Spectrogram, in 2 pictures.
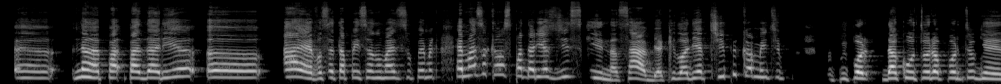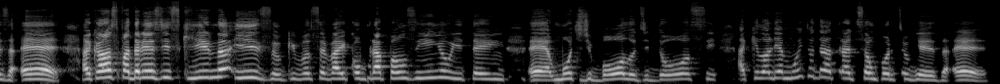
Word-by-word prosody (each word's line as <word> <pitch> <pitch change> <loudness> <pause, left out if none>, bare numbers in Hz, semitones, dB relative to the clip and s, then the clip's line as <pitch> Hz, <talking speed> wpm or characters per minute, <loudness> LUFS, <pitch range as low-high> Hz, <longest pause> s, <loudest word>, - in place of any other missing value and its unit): Hã 295 0 -5 0.2
na 315 0 +5
pa 300 0 +2
padaria, 310 +4 +1
hum 315 -1 +1 0.2
ah 350 0 +5
é, 295 -4 +4
você 275 +3 -3
está 300 0 0
pensando 300 0 -5
mais 300 0 -1
em - - -12
supermer 330 +2 -7 0.2
é 365 - +5
mais 425 +4 0
aquelas 460 -2 -5
padarias 360 -5 -1
de 330 - -7
esquina, 300 - -5
sabe? 220 -4 +1
Aquilo 270 +8 -3
ali 275 +2 -1
é 300 - +3
tipicamente 350 0 -6
p 265 - -16
por 280 +1 +5
da 280 +5 +6
cultura 295 0 +2
portuguesa. 275 -5 -2
É. 240 0 +5 0.2
Aquelas 305 +7 +7
padarias 315 -1 +6
de 320 - -3
esquina 320 +1 +2
isso, 285 -7 0
que 250 +5 -10
você 260 +2 -5
vai 260 0 +2
comprar 275 +1 +2
pãozinho 290 +3 -4
e 265 -2 -6
tem, 250 -2 -4 0.3
eh, 205 +1 +3
um 195 - -7
monte 260 -1 -3
de - - -8
bolo, 235 +5 -1
de 210 0 -15
doce. 240 +5 -7 0.2
Aquilo 290 +6 -8
ali 290 +1 -4
é - - -3
muito 335 +7 -9
da 335 -2 -2
tradição 280 -3 -4
portuguesa 230 -6 -5
é. 195 -5 +1
290 Hz, 170 wpm, -22 LUFS, 255-315 Hz, 0.3 s, Aquelas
